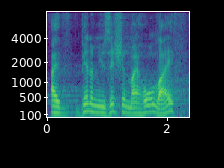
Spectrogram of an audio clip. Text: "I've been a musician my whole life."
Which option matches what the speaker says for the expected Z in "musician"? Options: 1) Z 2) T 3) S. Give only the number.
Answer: 1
